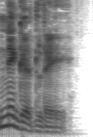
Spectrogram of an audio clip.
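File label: "niggardly", British English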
